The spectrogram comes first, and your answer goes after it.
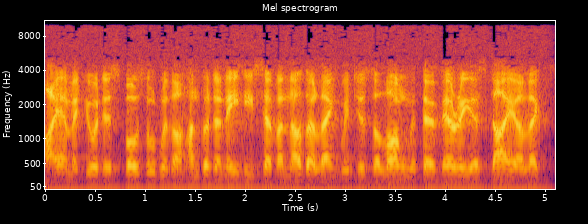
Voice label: disposal languages dialects, robotic or stuttery or spooky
